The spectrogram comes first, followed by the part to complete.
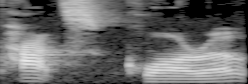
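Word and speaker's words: Pátzcuaro: town is called pasquero p-a-t-z-c-u-a-r-o so Pats quarro if you were to say it like that and it's an old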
